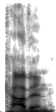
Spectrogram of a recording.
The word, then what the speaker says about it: Kaavan: Yeah, I don't know how to pronounce it. It's Kaavan. Kaavan.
